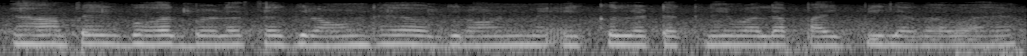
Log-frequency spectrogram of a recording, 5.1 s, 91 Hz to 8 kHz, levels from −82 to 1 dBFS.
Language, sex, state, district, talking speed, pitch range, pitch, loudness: Hindi, female, Bihar, Gaya, 210 wpm, 225-235 Hz, 230 Hz, -31 LUFS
